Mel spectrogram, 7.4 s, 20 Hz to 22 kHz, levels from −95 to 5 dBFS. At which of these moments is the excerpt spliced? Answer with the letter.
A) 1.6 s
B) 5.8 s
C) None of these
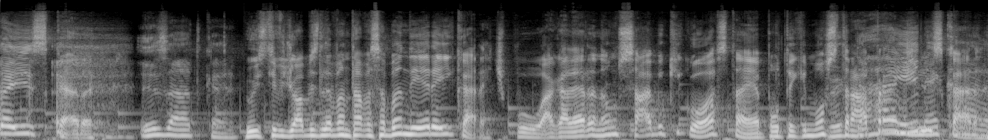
A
